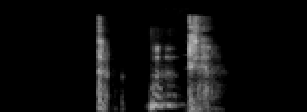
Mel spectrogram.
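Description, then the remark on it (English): Three quick, harsh coughs, the first short and sharp, the next two rougher and longer, followed by silence. “Hold on, I have to cough.”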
